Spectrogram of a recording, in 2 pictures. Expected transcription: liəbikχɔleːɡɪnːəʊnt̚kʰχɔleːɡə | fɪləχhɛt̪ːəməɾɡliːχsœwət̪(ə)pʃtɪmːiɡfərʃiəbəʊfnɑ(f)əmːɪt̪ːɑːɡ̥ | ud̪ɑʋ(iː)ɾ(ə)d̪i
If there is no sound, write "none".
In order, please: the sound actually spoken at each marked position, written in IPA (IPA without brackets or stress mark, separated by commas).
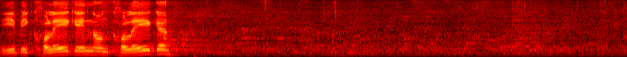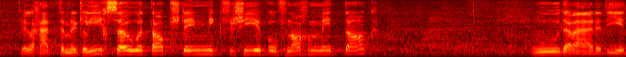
ɑ, χ, æː, ə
